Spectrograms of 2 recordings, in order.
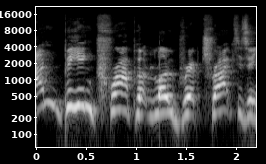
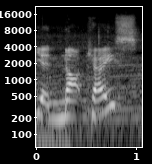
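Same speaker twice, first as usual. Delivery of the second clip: normal talking voice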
